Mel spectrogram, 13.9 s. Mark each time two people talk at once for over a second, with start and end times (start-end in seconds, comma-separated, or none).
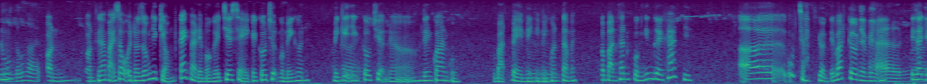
none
